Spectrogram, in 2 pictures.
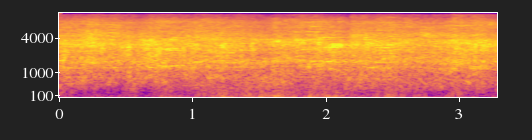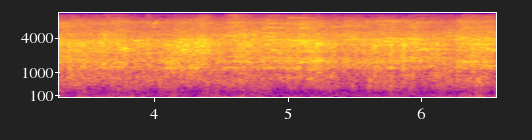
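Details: Foraging high in the trees, a flock of hundreds of common grackles produces a steady, thick chorus of shrill creaks and squeals, even in loudness throughout.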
